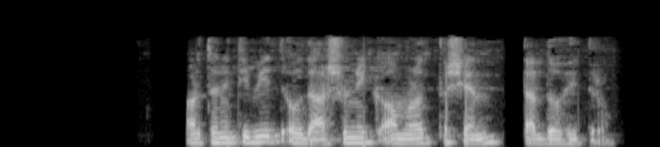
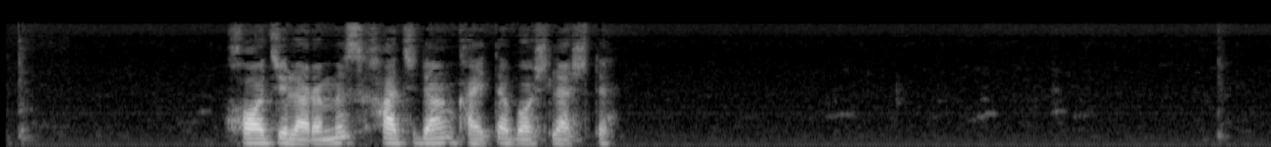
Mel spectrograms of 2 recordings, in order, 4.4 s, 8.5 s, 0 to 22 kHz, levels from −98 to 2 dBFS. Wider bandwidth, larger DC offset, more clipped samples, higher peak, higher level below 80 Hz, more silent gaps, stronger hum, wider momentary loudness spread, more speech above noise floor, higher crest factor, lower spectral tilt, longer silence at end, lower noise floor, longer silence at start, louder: second, 8 kHz vs 11.5 kHz; neither; neither; about the same, -6 dBFS vs -6 dBFS; first, -52 dBFS vs -72 dBFS; first, 3.41-3.48 s vs none; second, none vs 50 Hz at -65 dBFS; second, 7 LU vs 18 LU; first, over 68 dB vs 48 dB; second, 18 dB vs 24 dB; about the same, -5.5 dB/octave vs -6 dB/octave; second, 0.3 s vs 4.4 s; first, under -90 dBFS vs -73 dBFS; second, 1.25 s vs 1.55 s; about the same, -23 LUFS vs -25 LUFS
